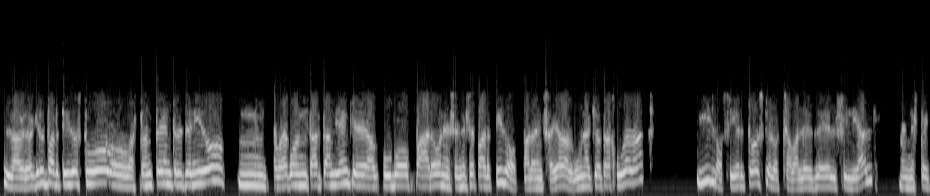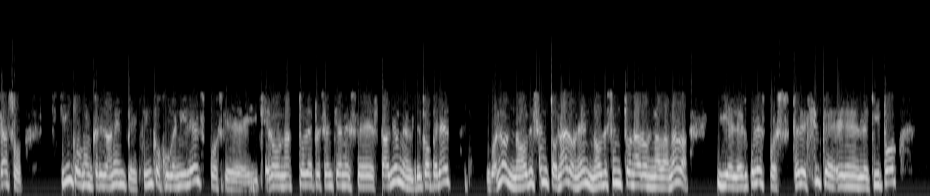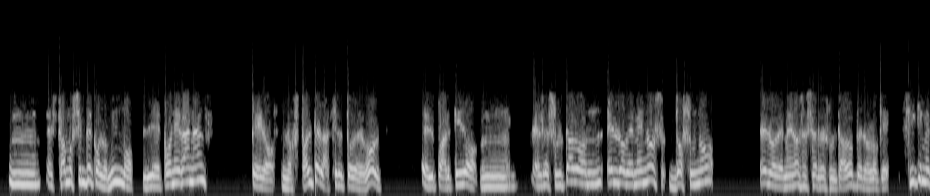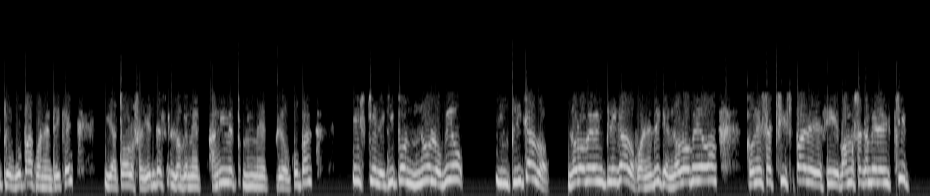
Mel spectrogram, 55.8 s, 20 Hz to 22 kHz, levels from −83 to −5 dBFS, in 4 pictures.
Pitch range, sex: 170-225 Hz, male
